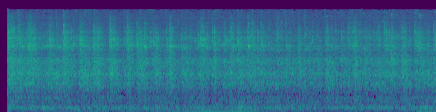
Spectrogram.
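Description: Ribbed steel roll-up door rolling open: a steady low hum with a light, even rattle of the slats.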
